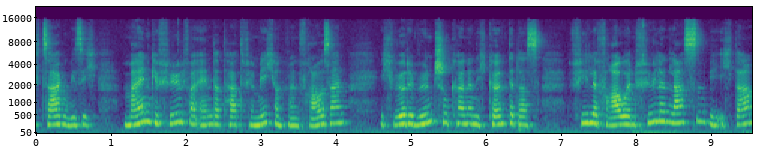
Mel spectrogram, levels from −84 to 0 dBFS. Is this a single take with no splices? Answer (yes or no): yes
